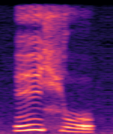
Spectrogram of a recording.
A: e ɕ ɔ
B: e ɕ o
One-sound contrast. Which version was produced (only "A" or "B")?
B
